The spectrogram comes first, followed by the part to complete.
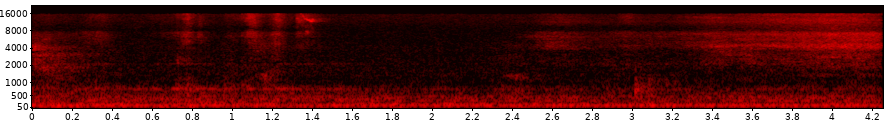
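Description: Near silence, with faint rubbing and a few light clicks from a plastic tablet being handled and turned over in the hands.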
